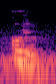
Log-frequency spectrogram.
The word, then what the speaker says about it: cwrw: Eh, de hecho, voy a, voy a explicar cómo se escribe que se escribe C-W-R-W. No hay vocal. Compro vocal, gracias. No hay, ¿vale? Pero se pronuncia algo parecido como curru.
